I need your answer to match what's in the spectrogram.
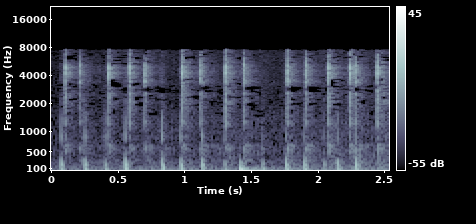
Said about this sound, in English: So the app is called the Hanks, H-A-N-K, or I'm sorry, HANX Writer. And what it is a kind of a word processing sort of program, but it gives you the actual sound of a typewriter, because we've lost that. So it's a, listen.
